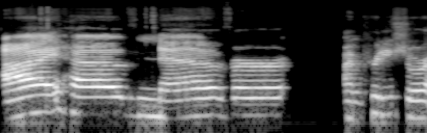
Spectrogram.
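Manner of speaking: very slow, measured words. Saying that a shoe brand was never picked up: talking slowly. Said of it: "I'm talking slowly".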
